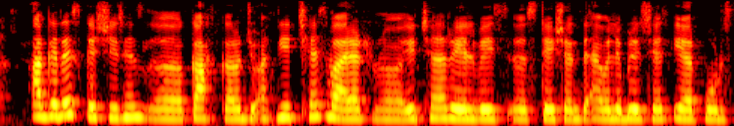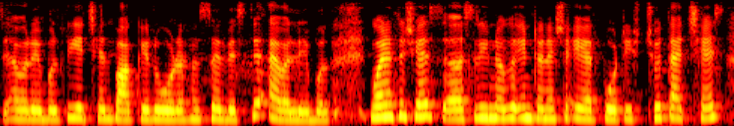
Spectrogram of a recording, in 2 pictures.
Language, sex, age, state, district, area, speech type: Kashmiri, female, 18-30, Jammu and Kashmir, Anantnag, urban, spontaneous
